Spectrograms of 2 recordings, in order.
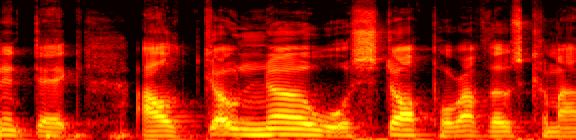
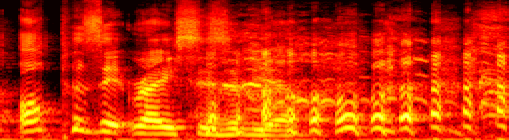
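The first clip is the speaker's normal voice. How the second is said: high, slow, through laughter; laughing protest; 12 semitones higher, 4 dB louder, slower than usual. Acted. Comic replaying his failed chat-up, high laughing protest. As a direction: stretch it out while cracking up. Cracking up at his own line.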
